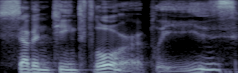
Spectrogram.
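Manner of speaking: put-on, swooping radio announcer voice. Retelling how a man delivering a package acted like on-air talent in the elevator: radio voice. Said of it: "in that radio voice".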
